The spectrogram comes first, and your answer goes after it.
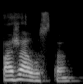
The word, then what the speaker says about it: Пожалуйста: In Пожалуйста. Пожалуйста. Pajagusta? Пожалуйста. Л. Pajalusta.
